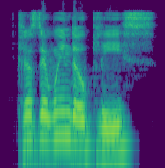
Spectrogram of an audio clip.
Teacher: Request rise in intonation.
